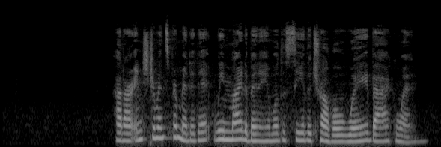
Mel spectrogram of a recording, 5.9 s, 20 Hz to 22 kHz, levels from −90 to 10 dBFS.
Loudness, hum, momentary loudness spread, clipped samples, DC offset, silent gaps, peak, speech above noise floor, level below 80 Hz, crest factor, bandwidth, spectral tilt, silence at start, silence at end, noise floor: -36 LUFS; none; 8 LU; under 0.1%; under 0.1%; none; -20 dBFS; 43 dB; -76 dBFS; 16 dB; 12 kHz; -5 dB/octave; 1.55 s; 0.2 s; -78 dBFS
